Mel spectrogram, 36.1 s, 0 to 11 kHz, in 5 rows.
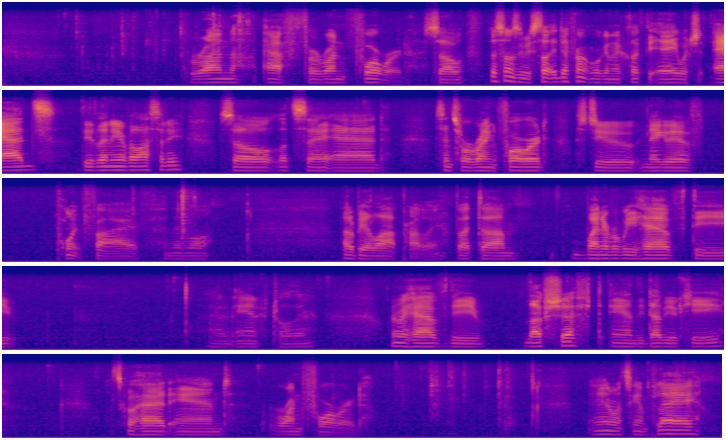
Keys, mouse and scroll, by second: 7.3-10.6 scroll, 23.8-25.6 drag, 26.6-28.1 drag, 28.3 click, 28.8-30.1 drag, 34.4 KP_0, 35.9 p.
